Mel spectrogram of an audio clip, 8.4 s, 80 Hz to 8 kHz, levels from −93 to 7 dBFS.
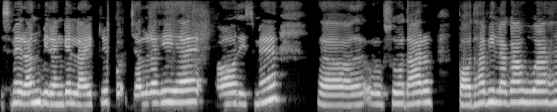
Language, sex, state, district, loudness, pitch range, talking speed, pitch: Hindi, female, Bihar, Sitamarhi, -15 LUFS, 230-270 Hz, 100 wpm, 250 Hz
